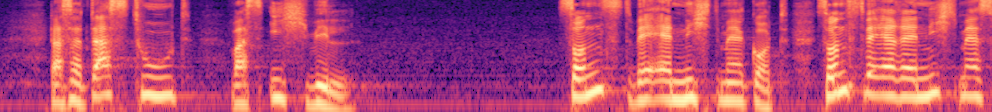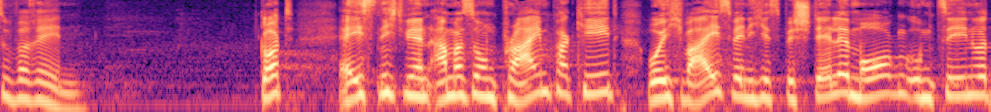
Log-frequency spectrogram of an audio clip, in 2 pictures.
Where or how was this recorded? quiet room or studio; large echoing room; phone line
large echoing room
